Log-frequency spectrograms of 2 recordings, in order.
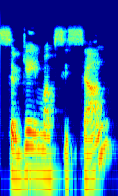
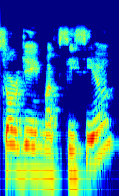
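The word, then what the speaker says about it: Sergei Movsesian: strong Armenian player um the proper way to pronounce his name is Sergey Maan or if you want the English version It's Serge mafan um at the time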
